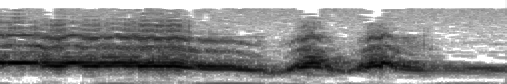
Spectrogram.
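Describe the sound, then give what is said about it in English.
On the Jell-O program, a National Broadcasting Company radio broadcast, a man imitates a hound's howl, a sustained, wavering vocal tone that dips and swells twice before trailing off, loud with no other talking. “You want to howl now?”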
